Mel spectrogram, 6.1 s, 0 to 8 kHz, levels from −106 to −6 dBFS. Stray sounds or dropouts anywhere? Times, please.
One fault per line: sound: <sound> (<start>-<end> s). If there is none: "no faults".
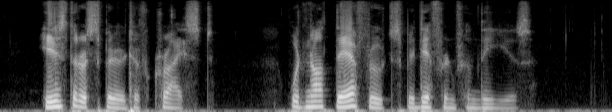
no faults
